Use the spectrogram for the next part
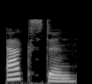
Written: axton

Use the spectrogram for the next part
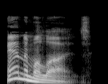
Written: animalize

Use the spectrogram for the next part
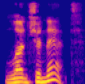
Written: luncheonette

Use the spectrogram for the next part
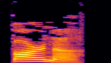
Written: barna

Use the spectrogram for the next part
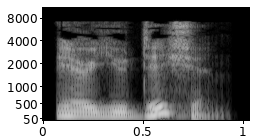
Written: erudition

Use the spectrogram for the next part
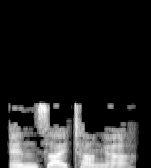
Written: Nzitunga

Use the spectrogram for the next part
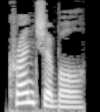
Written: crunchable

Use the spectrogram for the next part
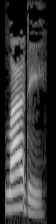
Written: ladee

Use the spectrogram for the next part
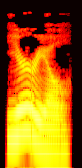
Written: uriel

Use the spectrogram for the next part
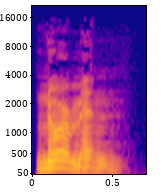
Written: Norman

